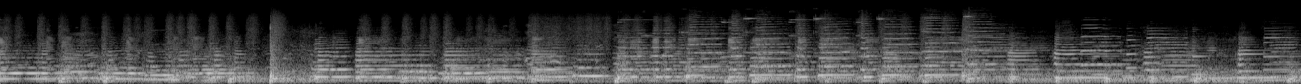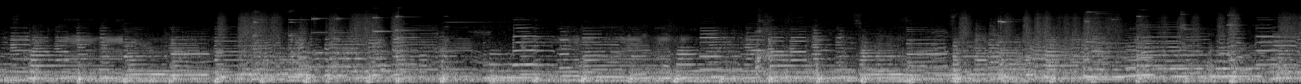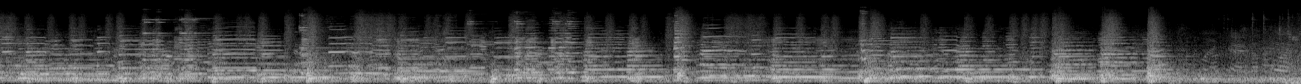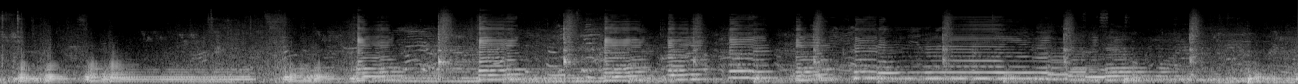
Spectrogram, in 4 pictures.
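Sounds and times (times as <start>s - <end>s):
concert band playing: 0.0s - 52.0s.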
